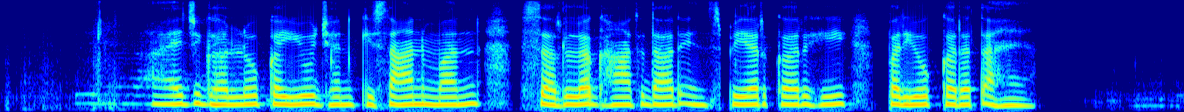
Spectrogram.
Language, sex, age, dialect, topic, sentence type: Chhattisgarhi, female, 18-24, Northern/Bhandar, agriculture, statement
